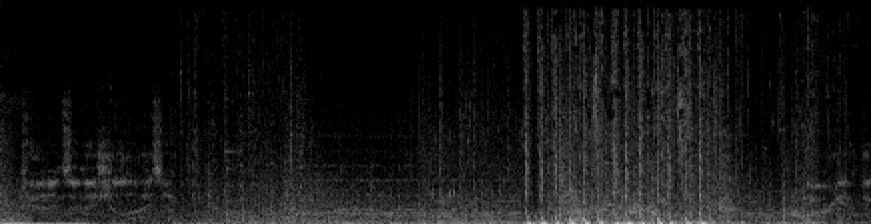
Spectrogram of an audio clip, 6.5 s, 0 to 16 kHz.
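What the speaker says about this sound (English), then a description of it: "Cannons initializing." Cannons powering up in the Mass Effect 3 game, whirring mechanical clanks that build into a rapid pulsing burst of rattling shots, with game voices and effects around them.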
